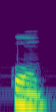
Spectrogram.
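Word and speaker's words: comb: ठीक है एम बी बी का उच्चारण नहीं होगा तो इसे हम पढ़ेंगे कोम ओके यह बात आपको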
